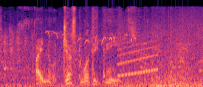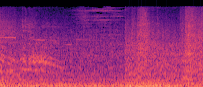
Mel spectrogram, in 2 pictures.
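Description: Gunfire and explosions crackle from a battle in a computer game.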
